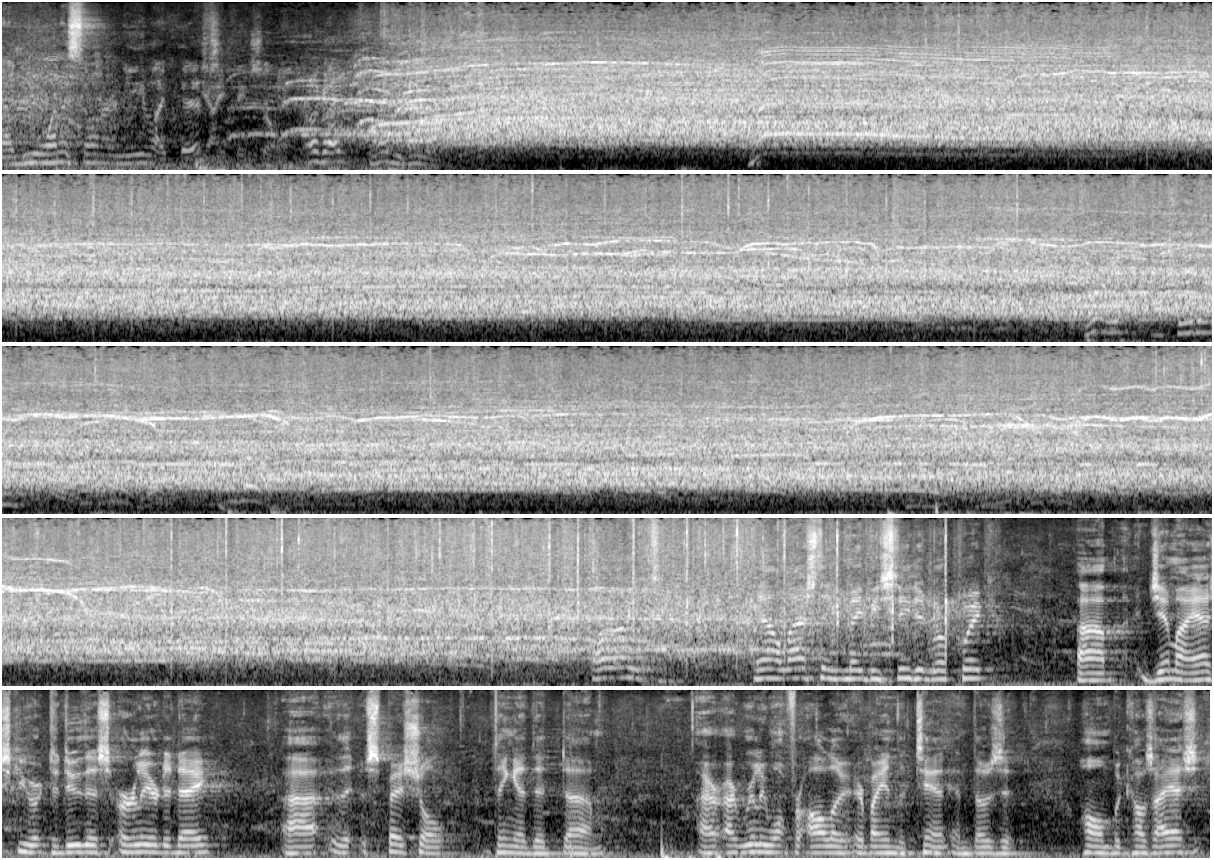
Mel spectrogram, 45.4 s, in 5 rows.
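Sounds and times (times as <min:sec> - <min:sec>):
large crowd cheering and applauding: 0:00.0 - 0:00.8, 0:02.2 - 0:34.6
speech: 0:00.1 - 0:03.5, 0:33.2 - 0:45.3.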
